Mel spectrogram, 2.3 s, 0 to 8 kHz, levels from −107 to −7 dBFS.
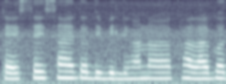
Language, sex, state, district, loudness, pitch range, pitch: Chakma, female, Tripura, Dhalai, -12 LUFS, 205-225 Hz, 215 Hz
